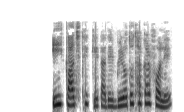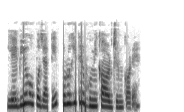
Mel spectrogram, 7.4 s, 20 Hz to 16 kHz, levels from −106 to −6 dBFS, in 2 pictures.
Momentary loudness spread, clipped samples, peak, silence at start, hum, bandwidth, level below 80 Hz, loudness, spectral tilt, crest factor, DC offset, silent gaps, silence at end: 12 LU; under 0.1%; -10 dBFS; 1.05 s; none; 7.6 kHz; -62 dBFS; -26 LUFS; -6.5 dB/octave; 18 dB; under 0.1%; 3.44-3.81 s, 4.85-4.91 s; 0.95 s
